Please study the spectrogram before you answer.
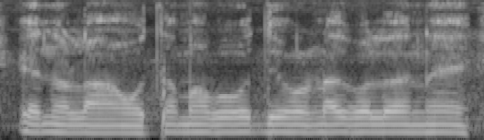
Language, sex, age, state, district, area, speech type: Malayalam, male, 60+, Kerala, Pathanamthitta, rural, spontaneous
